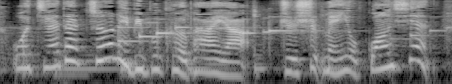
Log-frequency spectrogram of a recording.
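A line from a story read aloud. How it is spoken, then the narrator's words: Laughing. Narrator (Chinese): 蝙蝠笑着说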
